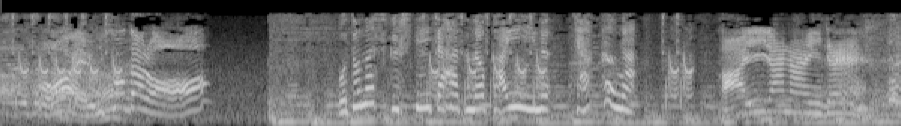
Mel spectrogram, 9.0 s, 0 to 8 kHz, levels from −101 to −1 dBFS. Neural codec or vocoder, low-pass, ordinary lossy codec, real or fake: none; 7.2 kHz; MP3, 24 kbps; real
